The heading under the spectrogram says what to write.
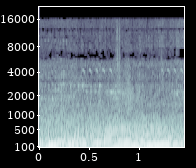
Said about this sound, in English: The car is luckily a push start, and I'm screeching out of my driveway even as the creature claws the exterior.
